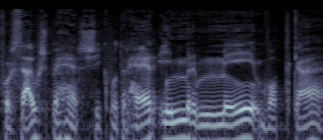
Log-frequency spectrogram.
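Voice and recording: This man's pitch sits fairly low. His voice carries a slightly husky edge.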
